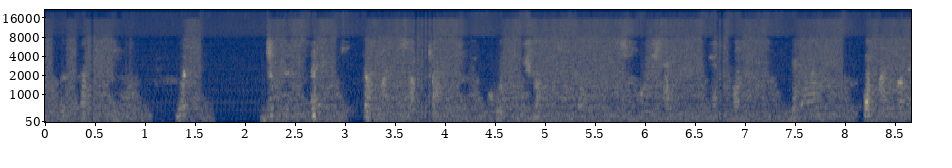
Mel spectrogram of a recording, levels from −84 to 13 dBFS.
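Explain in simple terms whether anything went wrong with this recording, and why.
Something did go wrong, in three places. At about 0.45 s, and again at 6.71 to 6.80 s, there is a brief smear or wobble, as if a tiny piece of the speech was smoothed over. This is short concealed packet loss. During the call, about 20 milliseconds of sound arrived too late to use. The receiving end covered each gap by stretching out the sound just before it, then blended back into the real speech. At 6.71 s two of these gaps come back to back.

From 3.69 to 3.89 s the speech turns choppy, with bits seeming to drop out. This is repeated packet loss, heard as a robotic sound. Over that fifth of a second, several short pieces of sound went missing one after another, none longer than about 20 milliseconds. Each gap was patched by repeating the sound just before it, and about half of that stretch is patched sound rather than real speech. 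So many patches close together give it the robotic quality.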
